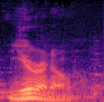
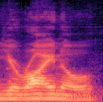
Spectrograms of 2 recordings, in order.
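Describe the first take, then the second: First: It is said with a non-British pronunciation. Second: It is said with a British pronunciation.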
